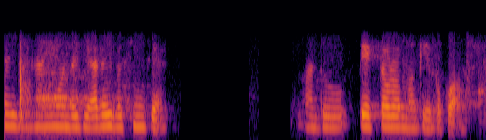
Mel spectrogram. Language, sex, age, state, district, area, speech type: Manipuri, female, 30-45, Manipur, Kangpokpi, urban, conversation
